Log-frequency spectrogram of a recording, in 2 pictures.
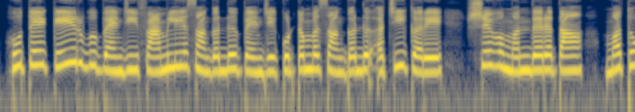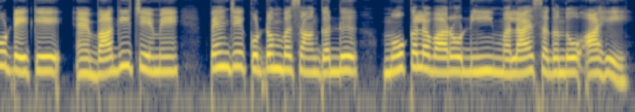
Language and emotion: Sindhi, neutral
